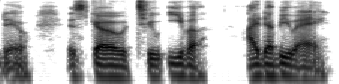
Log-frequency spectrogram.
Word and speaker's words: IWA: do is go to IWA. They don't pronounce W's. They pronounce them like V's in Germany. That's what it's called, IWA.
